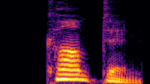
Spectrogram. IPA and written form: ˈkɒmp tən (Compton)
